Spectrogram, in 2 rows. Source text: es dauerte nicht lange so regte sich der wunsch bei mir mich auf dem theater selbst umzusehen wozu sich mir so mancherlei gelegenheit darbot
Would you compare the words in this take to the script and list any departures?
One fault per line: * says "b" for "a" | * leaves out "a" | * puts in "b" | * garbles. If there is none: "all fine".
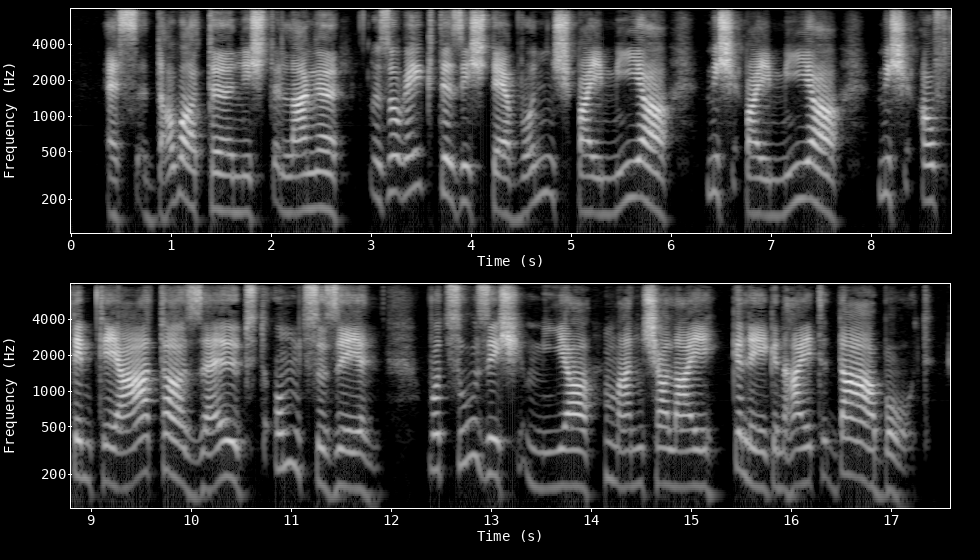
* puts in "bei mir mich"
* leaves out "so"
